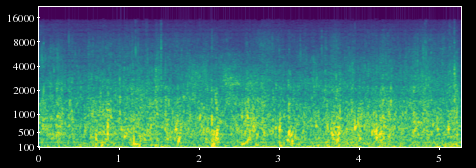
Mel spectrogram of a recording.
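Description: Wind rumbling on the microphone over seawater splashing and lapping against shoreline rocks, with a hooked fish thrashing and splashing at the surface.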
